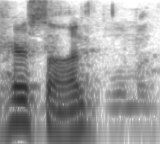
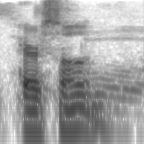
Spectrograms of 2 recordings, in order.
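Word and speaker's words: Kherson: um so everybody look at the city of hair sand um that is spelled k-h-e-r hairson k-h-e-r-s-o-n go ahead and open up your map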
